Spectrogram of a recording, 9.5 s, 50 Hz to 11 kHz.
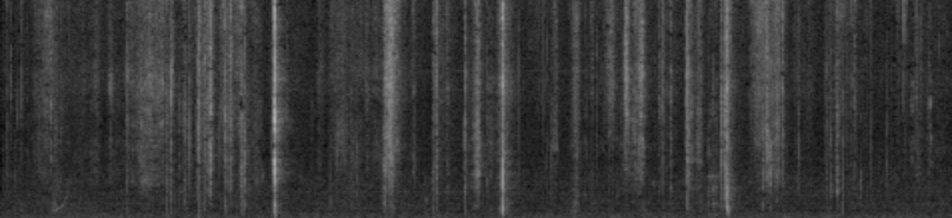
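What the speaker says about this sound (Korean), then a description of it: "추가로 3장의 카드를 한 번 더 뽑아보겠습니다" Tarot cards are shuffled and drawn during a reading, giving soft papery patter with a few sharp snaps and slaps spread across the quiet passage.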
